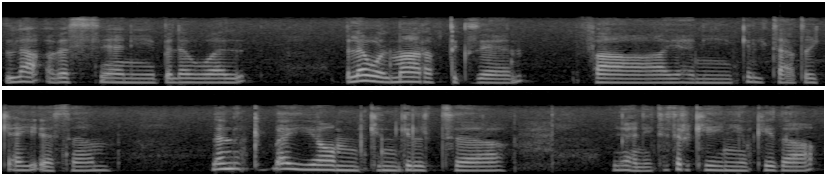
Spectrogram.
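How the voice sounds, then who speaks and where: A man's voice: sits high, steady tone, normal speed, dark tone. A man doing a woman's voice, playing a coy, evasive young Saudi woman with a Gulf accent in a hesitant phone chat. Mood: explaining, defensive. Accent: Gulf Saudi Arabic. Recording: telephone call audio.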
